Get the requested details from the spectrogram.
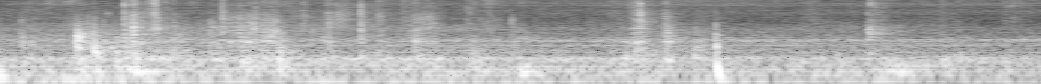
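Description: Paper rustles and slides against paper.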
